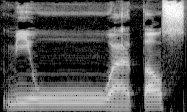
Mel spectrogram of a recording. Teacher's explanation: Bunyi tanwinnya dimasukkan ke huruf waw sehingga dibaca miwatas seperti itu. Kemudian di bagian miunya itu suaranya itu kita tahan, kita panjangkan sejenak kira-kira sepanjang 2 harokat kita gunakan seperti itu. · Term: idgham bi gunnah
